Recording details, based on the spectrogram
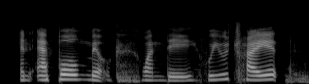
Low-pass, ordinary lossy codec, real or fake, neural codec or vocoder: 7.2 kHz; none; fake; codec, 16 kHz, 2 kbps, FunCodec, trained on Chinese and English, 25 frames a second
